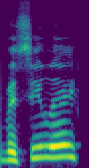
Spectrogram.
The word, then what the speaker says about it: Yabusele: The Nuggets interested in Yabusele Micic. Did I say it correct? Yabusele? You did. Yeah, I did. Okay. I'm always, well done. Hesitant when I'm pronouncing his name, but the Nuggets have some interest in him.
